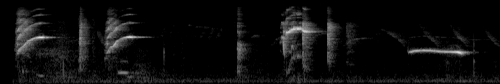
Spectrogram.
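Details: White-rumped shama beginning to bring out its fighter-style song. Sparse phrases: sharp rising whistled notes, brief clicks, a burst of high chatter, then one long level whistle, with silent gaps between.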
